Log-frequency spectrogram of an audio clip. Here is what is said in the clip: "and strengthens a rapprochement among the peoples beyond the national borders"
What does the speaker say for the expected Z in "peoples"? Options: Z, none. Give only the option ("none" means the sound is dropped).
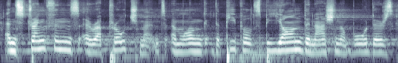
Z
